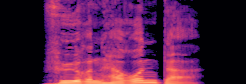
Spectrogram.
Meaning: first/third-person plural subjunctive II of herunterfahren
- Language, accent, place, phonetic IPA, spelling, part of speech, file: German, Germany, Berlin, [ˌfyːʁən hɛˈʁʊntɐ], führen herunter, verb, De-führen herunter.ogg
